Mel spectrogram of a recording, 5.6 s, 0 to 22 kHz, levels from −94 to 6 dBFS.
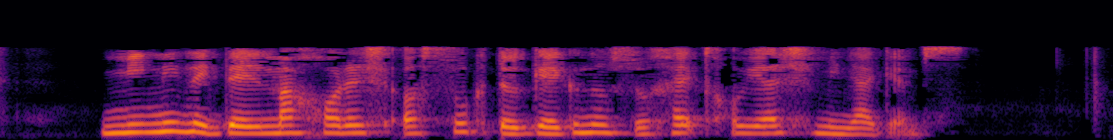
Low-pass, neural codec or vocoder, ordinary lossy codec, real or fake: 5.4 kHz; codec, 16 kHz in and 24 kHz out, 0.9 kbps, LongCat-Audio-Codec, fine tuned four codebook decoder; MP3, 24 kbps; fake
